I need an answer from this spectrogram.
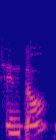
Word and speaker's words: Sindhu: indus valley you know we call it sindhu and foreigners uh they could not pronounce it shindo properly so they call it indos so the civilization is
